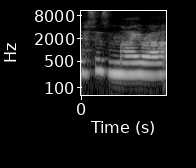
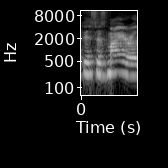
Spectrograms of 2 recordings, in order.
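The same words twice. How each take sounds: First: The voice sounds calm and relaxed. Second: The voice sounds angry and forceful. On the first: The speaker calls it right. "really calm" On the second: The speaker calls it wrong. "I made it obvious I was very angry"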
